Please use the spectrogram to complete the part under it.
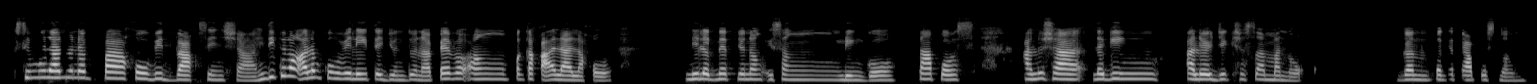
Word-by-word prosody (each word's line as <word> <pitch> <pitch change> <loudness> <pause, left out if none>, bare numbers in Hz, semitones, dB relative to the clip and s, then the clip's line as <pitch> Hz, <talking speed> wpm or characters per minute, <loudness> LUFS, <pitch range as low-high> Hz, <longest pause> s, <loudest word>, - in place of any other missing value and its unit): simula 315 0 +3
nung 320 -1 -5
nagpa-Covid 270 -5 +3
vaccine 215 0 +1
siya 185 -2 -6
hindi 275 - -2
ko 400 - 0
lang 385 - +6
alam 315 +4 +5
kung 285 -3 -3
related 245 -2 +1
yun 205 -2 -6
dun 225 -3 -4
ah, 195 - +1
pero 260 +4 +1
ang 245 -1 -3
pagkakaalala 225 -5 +2
ko, 180 +1 -5 0.8
nilagnat 250 0 +1
yun 240 -1 -2
ng - - -20
isang 225 0 -6 0.5
linggo 200 0 -3 0.2
tapos 230 -3 0 0.5
ano 245 +2 +1
siya, 245 -3 +5
naging 255 +1 -2 0.3
allergic 235 -2 +2
siya 240 -2 -10
sa 235 - -4
manok, 195 -5 -7 0.9
gano'n, 220 0 -2
pagkatapos 215 -2 -5
nun. 180 -1 -14
240 Hz, 135 wpm, -24 LUFS, 210-255 Hz, 0.9 s, lang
